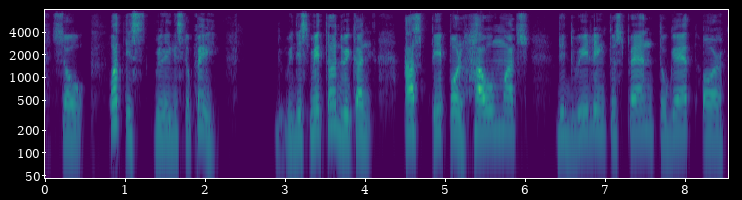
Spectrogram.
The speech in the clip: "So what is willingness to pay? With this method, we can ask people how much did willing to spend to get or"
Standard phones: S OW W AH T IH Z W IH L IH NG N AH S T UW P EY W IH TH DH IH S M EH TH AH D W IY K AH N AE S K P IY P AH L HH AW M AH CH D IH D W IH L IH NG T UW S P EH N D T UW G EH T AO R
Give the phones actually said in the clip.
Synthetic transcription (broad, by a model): S OW W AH T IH S W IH L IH NG AH S T UW P EY W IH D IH S M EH T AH D W IY K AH N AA S K P IY P AH L HH AW M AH CH D IH D W IH L IH NG T UW S P EH N D T UW G EH T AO R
